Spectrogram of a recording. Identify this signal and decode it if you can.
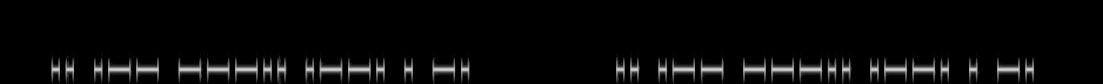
Morse code, heard as a keyed tone, about 17 wpm, 700 Hz. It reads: IW8PEN IW8PEN
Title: DXCC-100 Call Signs - 6 Characters - Repeated 2x - 17wpm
